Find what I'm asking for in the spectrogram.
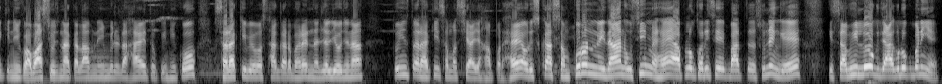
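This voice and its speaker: A man's voice: high voice, smooth, dry recording. A man reporting from a village gathering, questioning people and earnestly urging them to be aware of their rights. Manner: earnest, lecturing, urges civic awareness. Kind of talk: field interview.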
